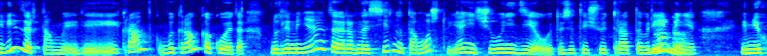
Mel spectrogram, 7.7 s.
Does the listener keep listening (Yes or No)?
Yes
